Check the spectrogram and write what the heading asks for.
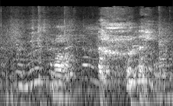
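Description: Men talking casually, with a short cough about one and a half seconds in.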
